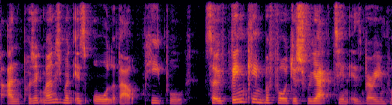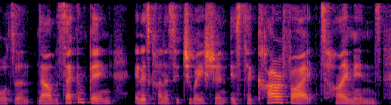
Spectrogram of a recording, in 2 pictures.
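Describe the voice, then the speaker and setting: A woman speaks with vocal fry and ordinary pitch variation. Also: fairly low pitch for a woman, very clean recording, silent background. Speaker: project management coach. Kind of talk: talking-head advice video. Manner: fast.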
